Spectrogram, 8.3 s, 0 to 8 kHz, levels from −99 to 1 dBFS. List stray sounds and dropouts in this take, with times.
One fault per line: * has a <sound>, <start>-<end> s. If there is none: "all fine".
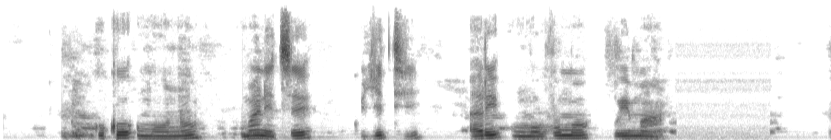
all fine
